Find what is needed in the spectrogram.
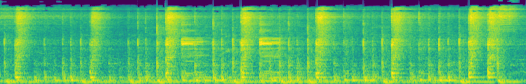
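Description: Live rock band of electric guitars, bass guitar and drum kit playing the instrumental opening of a song, a steady beat with strong accents about once a second.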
